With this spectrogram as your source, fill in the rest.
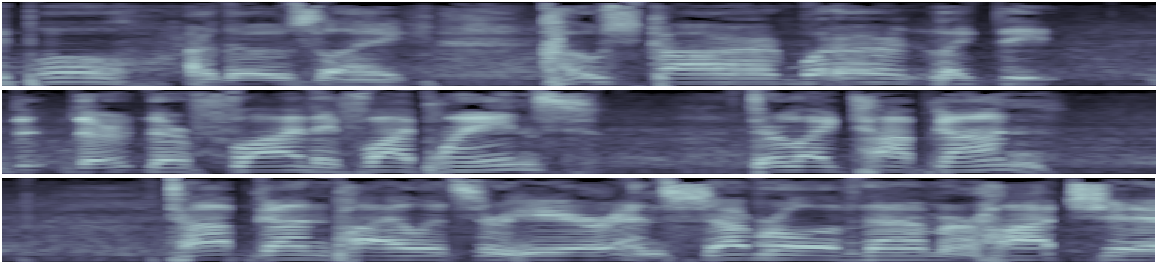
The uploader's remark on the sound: Live From Radio Row in Las Vegas!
